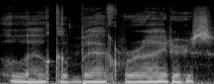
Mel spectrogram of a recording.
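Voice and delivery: sultry, seductive, sexy voice. Trying the show's opening greeting again on request; sexy voice. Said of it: "now say it sexy".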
